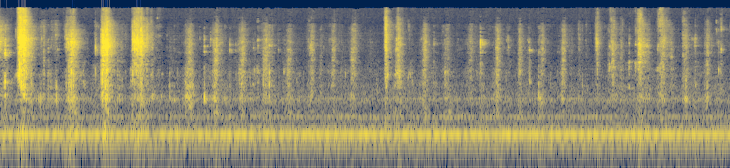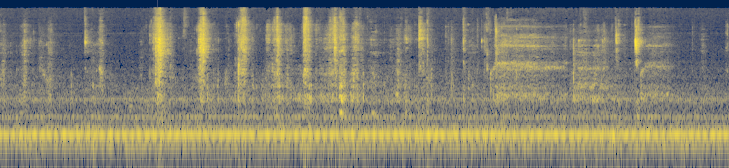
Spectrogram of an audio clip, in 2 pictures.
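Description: A person biting and chewing raw leafy vegetables close to the microphone, crisp and crunchy. A few loud bites come in the first three seconds, followed by many quieter crunches as the chewing goes on.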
